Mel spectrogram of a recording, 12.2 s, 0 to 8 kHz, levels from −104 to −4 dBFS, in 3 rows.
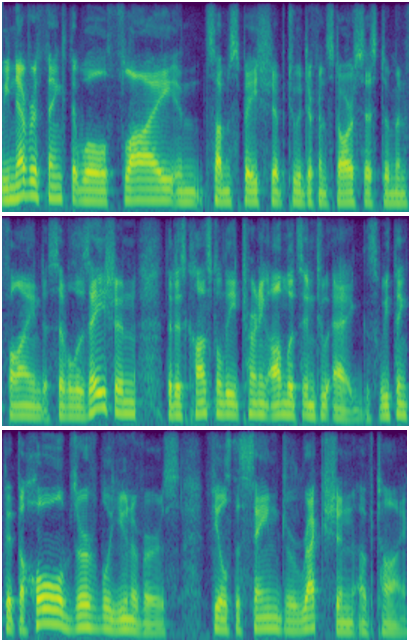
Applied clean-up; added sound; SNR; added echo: none; none; none; none.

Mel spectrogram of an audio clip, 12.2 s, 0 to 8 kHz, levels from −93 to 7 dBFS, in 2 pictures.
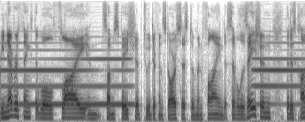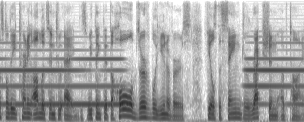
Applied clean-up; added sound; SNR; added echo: none; Wind instrument, woodwind instrument; 6 dB; none.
